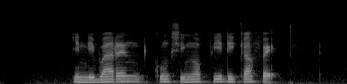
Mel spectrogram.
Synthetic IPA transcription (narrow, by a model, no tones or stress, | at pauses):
ʔindibaɾʔɛnkuŋsiŋopidikafɛ̰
